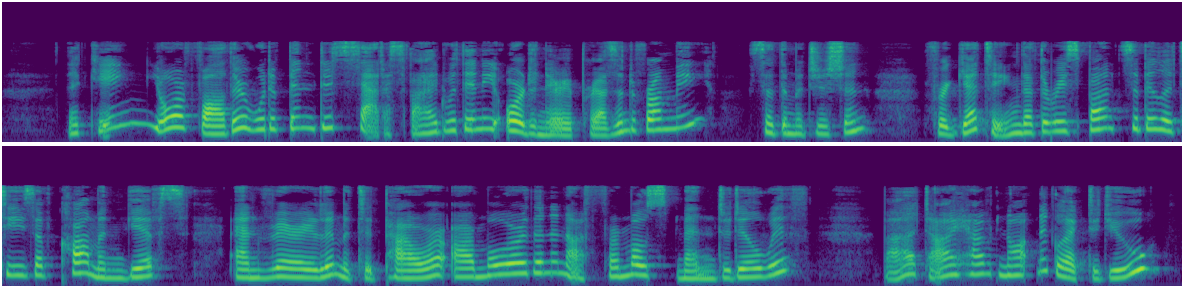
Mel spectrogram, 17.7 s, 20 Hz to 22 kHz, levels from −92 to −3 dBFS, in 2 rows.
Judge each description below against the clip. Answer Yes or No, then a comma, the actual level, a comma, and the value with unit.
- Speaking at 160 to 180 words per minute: No, average, 150 wpm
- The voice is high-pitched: Yes, very high, 250 Hz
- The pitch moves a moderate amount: No, wide, 6.5 semitones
